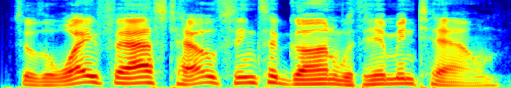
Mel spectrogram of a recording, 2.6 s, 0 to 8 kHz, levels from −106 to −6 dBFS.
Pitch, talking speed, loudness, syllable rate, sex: 150 Hz, 280 wpm, -18 LUFS, 5.5 syllables/s, male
